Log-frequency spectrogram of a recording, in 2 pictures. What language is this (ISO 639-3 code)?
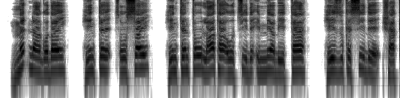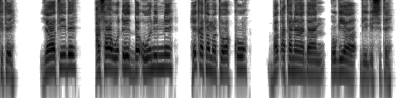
dwr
